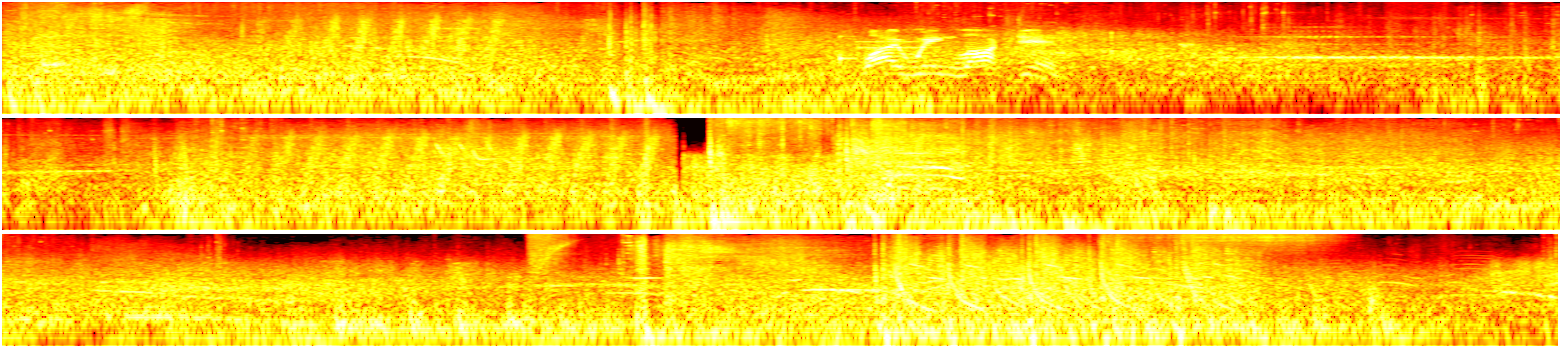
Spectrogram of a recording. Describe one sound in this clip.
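A jet pack roars in a short burst.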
